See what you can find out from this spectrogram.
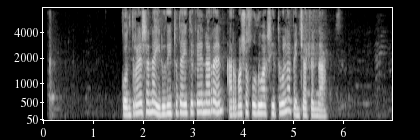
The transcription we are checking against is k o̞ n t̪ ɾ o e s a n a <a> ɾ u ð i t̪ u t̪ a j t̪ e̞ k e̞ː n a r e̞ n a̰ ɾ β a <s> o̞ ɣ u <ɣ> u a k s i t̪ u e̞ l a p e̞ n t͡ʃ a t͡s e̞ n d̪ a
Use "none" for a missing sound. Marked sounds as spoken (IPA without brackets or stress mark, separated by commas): i, s, ð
